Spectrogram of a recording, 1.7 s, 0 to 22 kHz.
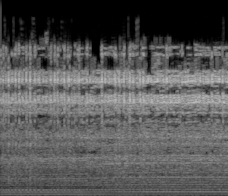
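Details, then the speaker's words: Tekno Blok 21BM nitro RC engine idling steadily with an even high buzzing whine after the needle was reset to its previous setting, having run lean when leaned out; normal idle. "we'll go back to where we had it set before and there the idle sound better it all just sound is better"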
